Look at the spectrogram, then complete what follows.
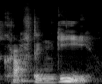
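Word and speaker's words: Croftengea: this case 122 is sometimes referred to as crafting ghee which is apparently how you pronounce it i i learned that from um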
